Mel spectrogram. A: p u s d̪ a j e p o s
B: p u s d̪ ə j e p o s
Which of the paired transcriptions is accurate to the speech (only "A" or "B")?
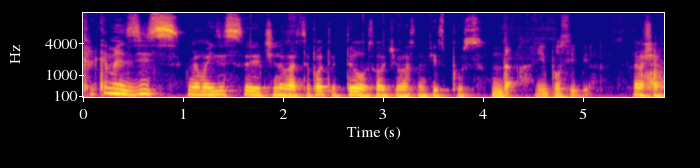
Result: A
